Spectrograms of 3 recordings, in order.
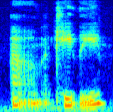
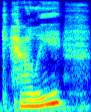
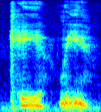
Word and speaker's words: Kaylee: First, I know I've talked about this before, but my name is Kaylee, obviously, but a lot of people pronounce it as Callie because of the way it's spelled, but it is Kaylee.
